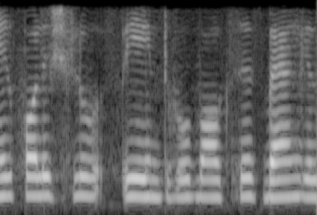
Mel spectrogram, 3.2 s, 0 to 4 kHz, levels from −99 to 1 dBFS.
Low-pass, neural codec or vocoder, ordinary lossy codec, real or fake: 3.6 kHz; codec, 16 kHz, 0.7 kbps, FocalCodec; AAC, 24 kbps; fake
